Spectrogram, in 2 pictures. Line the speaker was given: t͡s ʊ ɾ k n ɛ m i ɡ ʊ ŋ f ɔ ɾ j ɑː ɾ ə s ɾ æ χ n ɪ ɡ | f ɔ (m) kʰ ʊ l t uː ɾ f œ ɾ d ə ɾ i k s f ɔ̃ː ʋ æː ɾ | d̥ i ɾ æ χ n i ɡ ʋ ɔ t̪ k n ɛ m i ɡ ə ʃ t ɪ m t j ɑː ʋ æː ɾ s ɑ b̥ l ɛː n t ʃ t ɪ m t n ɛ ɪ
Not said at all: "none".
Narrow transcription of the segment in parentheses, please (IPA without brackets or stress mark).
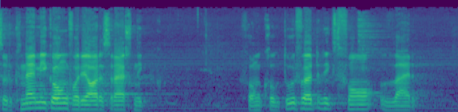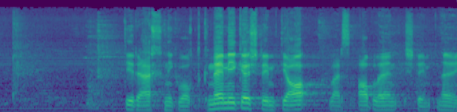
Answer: m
